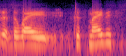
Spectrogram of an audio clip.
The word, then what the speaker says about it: Mavis: You said it right because you said it the way because Mavis, the name comes from the bird Marvis, like you said, and Marvis is the songbird of spring, and John Keats wrote poetry about.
